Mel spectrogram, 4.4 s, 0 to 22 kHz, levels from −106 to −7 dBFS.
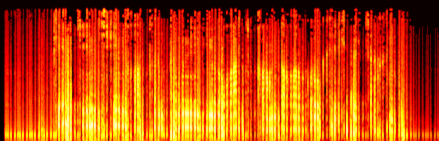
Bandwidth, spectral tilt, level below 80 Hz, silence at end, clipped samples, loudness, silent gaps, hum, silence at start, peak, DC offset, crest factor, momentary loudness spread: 17 kHz; -4.5 dB/octave; -42 dBFS; 0.35 s; under 0.1%; -19 LUFS; none; none; 0.05 s; 0 dBFS; under 0.1%; 18 dB; 9 LU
